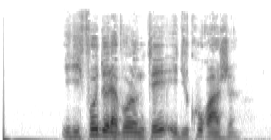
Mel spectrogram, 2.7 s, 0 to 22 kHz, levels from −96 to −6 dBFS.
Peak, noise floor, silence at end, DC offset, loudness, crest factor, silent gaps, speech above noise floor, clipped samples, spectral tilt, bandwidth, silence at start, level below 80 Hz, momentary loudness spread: -18 dBFS; -64 dBFS; 0.35 s; under 0.1%; -35 LUFS; 18 dB; none; 29 dB; under 0.1%; -5 dB/octave; 16 kHz; 0.05 s; -66 dBFS; 14 LU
